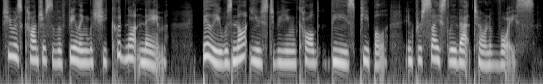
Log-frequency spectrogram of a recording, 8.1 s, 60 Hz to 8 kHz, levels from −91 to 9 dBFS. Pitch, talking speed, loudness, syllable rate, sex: 225 Hz, 190 wpm, -18 LUFS, 5.1 syllables/s, female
